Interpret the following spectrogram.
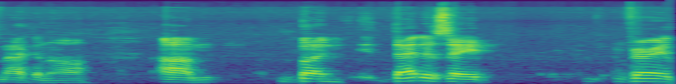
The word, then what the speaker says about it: Mackinac: which looks like it's spelled out looks like Mackinac, but it's pronounced Mackinac.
